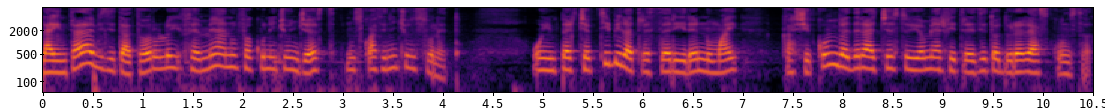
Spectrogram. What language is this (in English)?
Romanian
